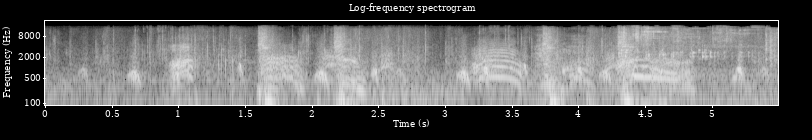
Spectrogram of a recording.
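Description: Game blows thump and clatter as a figure is struck.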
